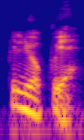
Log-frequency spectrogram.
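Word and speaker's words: Filioque: 이 필리오케가 무슨 뜻이냐면 아들로부터라는 뜻인데, 여기서 말하는 아들은 이제 성자 예수님을 말하는 거예요. 그래서 이 필리오케라고 이렇게 한글로 썼는데, 사실 정확한 라틴어 발음은 필리오쿠에입니다. 필리오쿠에.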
